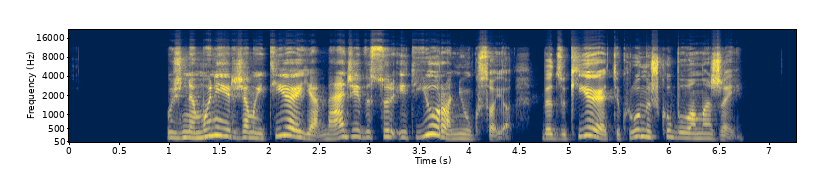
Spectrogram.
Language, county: Lithuanian, Vilnius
